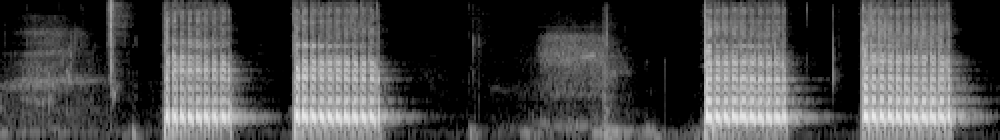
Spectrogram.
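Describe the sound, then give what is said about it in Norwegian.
A telephone ring tone sounds in two pairs of short, buzzy bursts separated by a pause, clear and steady with no one talking, like a call to the police ringing through on the line. “Ok, nå ringer vi.”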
